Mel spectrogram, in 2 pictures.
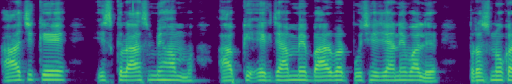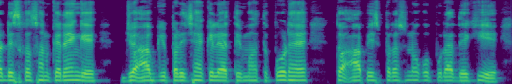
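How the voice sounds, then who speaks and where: A man's voice: on the high side, flat delivery, moderate pace, dry recording. Man teaching grammar, dry sound. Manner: explanatory, repeats points with "yani" and "dekhiye". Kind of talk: exam-prep lesson explaining Hindi grammar.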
